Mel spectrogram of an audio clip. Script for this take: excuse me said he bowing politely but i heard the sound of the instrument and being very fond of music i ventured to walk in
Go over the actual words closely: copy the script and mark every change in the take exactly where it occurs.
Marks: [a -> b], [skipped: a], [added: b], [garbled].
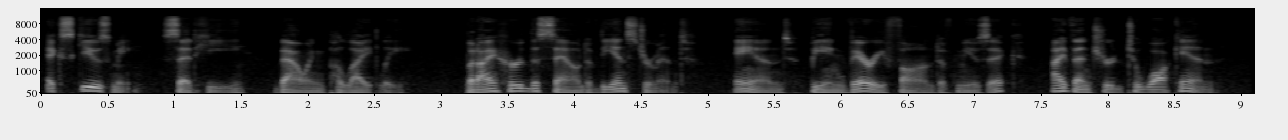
excuse me said he bowing politely but i heard the sound of the instrument and being very fond of music i ventured to walk in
